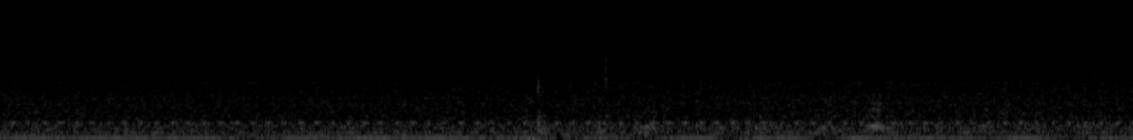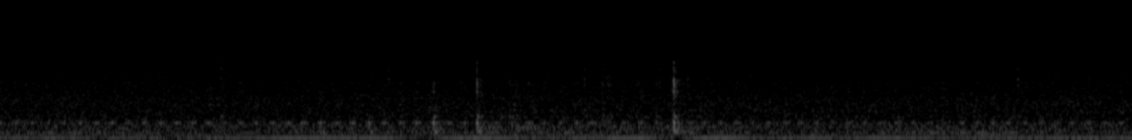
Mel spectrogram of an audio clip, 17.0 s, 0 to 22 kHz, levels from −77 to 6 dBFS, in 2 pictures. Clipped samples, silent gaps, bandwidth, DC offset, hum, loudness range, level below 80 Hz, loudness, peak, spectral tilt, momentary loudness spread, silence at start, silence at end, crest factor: under 0.1%; none; 5.2 kHz; under 0.1%; none; 2 LU; -64 dBFS; -59 LUFS; -32 dBFS; -4 dB/octave; 3 LU; 0 s; 0 s; 26 dB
